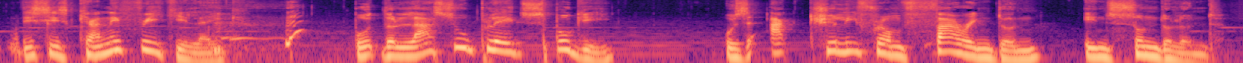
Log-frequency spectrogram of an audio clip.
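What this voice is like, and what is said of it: Put-on Newcastle Geordie accent. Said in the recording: “he's from Newcastle... He's got a funny voice... Do the voice.”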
